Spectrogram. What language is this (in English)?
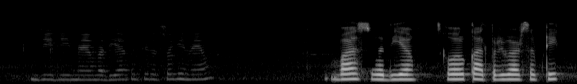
Punjabi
